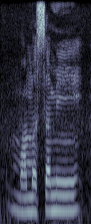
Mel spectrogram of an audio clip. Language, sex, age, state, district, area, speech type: Urdu, male, 60+, Bihar, Darbhanga, rural, spontaneous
